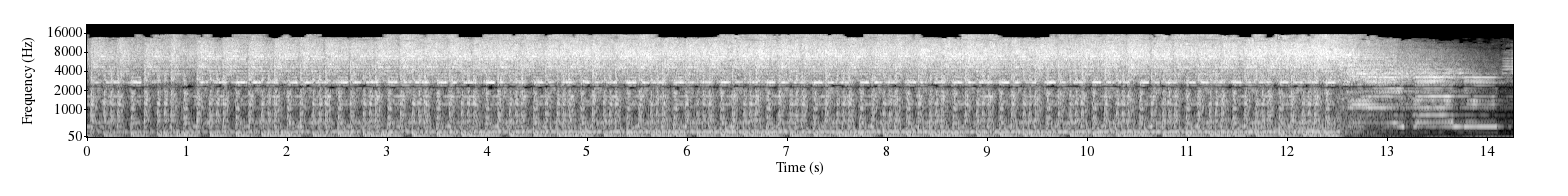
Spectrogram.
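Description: Electronic dance music with a dense, steady beat and heavy bass. Near the end the bass and drums cut out suddenly, leaving a thinner, fading high part as a sparser passage begins.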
